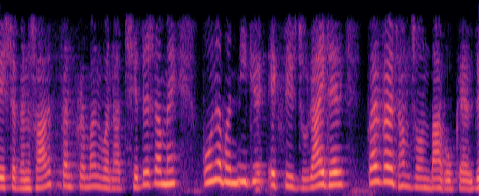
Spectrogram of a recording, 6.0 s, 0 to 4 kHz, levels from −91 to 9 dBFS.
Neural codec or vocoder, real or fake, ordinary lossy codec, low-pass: codec, 16 kHz, 0.5 kbps, X-Codec, HuBERT features, trained on LibriSpeech; fake; none; 3.6 kHz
